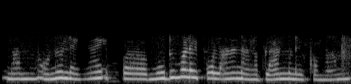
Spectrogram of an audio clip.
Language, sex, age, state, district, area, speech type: Tamil, female, 18-30, Tamil Nadu, Nilgiris, urban, conversation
